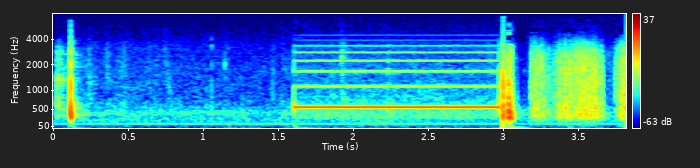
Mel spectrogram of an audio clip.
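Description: A steady electronic telephone line tone marks an incoming call to a lecture's question session, holding one even pitch for over a second, framed by faint clicks on an otherwise quiet line.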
